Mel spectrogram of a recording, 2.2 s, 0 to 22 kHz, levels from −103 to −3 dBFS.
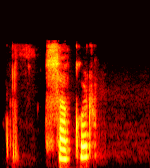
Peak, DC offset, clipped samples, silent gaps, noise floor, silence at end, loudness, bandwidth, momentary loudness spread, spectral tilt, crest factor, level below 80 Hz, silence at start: -2 dBFS; under 0.1%; under 0.1%; none; -74 dBFS; 0.8 s; -20 LUFS; 8.2 kHz; 22 LU; -3 dB/octave; 22 dB; -66 dBFS; 0.2 s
